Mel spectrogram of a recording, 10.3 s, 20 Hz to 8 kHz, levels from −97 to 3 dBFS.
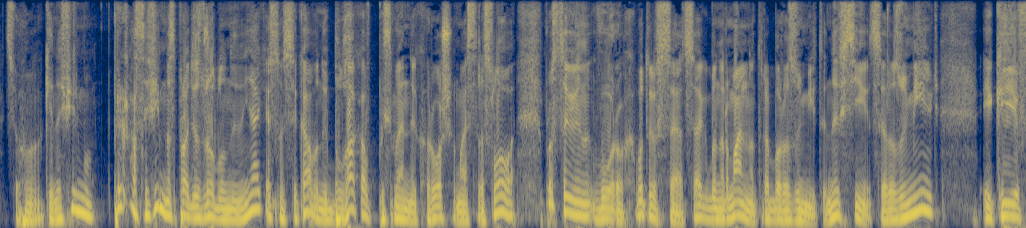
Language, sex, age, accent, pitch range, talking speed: Ukrainian, male, 30-49, native, 90-125 Hz, 170 wpm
